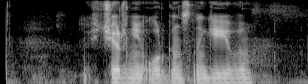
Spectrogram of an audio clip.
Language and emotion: Russian, neutral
